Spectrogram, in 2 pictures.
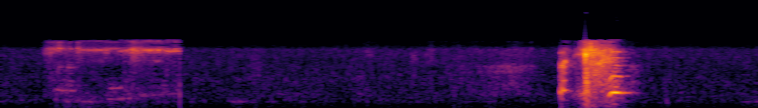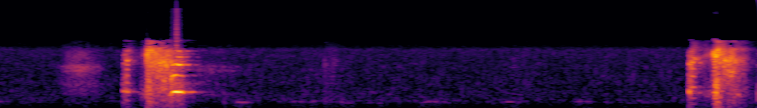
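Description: Three loud sneezes in succession, each with a short in-breath before the burst, spaced a few seconds apart; a sneezing fit.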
